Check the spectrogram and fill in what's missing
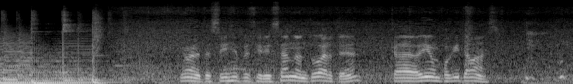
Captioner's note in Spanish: risas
